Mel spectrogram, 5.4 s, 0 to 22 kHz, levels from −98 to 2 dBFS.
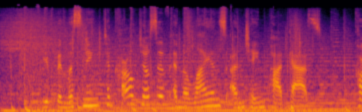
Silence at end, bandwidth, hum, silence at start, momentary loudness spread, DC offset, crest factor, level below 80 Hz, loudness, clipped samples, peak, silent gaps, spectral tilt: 0 s; 17.5 kHz; none; 0 s; 7 LU; under 0.1%; 16 dB; -30 dBFS; -22 LUFS; under 0.1%; -6 dBFS; none; -5 dB/octave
